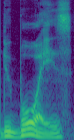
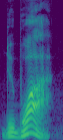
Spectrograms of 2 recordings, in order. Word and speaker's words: Du Bois: Having previously lived in Maine and around a lot of French people, I pronounced the name Dubois. And someone laughed at me and, and said, We're not that fancy here. it's it's Du Bois.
